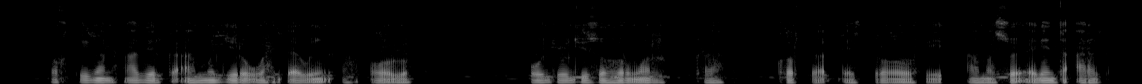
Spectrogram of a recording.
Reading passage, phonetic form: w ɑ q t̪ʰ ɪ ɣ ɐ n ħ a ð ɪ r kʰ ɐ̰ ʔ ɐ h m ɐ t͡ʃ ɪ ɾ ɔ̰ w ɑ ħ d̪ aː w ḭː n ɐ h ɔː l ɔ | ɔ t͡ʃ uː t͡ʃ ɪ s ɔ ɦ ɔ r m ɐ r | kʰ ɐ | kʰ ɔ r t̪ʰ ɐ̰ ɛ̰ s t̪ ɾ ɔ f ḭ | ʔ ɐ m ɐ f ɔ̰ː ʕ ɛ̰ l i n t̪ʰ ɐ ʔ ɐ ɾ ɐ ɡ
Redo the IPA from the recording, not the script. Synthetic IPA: w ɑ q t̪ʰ ɪ ɣ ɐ n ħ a ð ɪ r kʰ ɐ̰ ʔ ɐ h m ɐ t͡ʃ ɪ ɾ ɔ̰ w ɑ ħ d̪ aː w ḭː n ɐ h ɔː l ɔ | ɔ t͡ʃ ɔː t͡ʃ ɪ s ɔ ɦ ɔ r m ɐ r | kʰ ɐ | kʰ ɔ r t̪ʰ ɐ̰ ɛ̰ s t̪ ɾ ɔ f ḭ | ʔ ɐ m ɐ s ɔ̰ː ʕ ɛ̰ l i n t̪ʰ ɐ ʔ ɐ ɾ ɐ ɡ

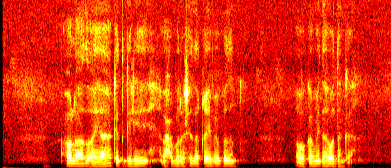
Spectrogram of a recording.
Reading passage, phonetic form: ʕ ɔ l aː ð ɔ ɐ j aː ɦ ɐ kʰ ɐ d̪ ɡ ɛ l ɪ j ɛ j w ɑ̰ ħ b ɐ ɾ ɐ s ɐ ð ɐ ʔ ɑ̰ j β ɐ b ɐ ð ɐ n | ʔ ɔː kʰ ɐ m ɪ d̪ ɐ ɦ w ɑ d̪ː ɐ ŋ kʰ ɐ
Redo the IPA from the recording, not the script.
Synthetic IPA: ʕ ɔ l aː ð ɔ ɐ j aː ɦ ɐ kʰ ɐ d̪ ɡ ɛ l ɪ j ɛ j w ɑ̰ ħ b ɐ ɾ ɐ ʃ ɐ ð ɐ q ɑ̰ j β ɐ b ɐ ð ɐ n | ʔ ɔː kʰ ɐ m ɪ d̪ ɐ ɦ w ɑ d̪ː ɐ ŋ kʰ ɐ

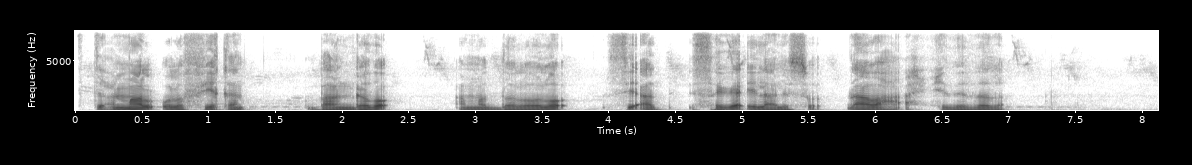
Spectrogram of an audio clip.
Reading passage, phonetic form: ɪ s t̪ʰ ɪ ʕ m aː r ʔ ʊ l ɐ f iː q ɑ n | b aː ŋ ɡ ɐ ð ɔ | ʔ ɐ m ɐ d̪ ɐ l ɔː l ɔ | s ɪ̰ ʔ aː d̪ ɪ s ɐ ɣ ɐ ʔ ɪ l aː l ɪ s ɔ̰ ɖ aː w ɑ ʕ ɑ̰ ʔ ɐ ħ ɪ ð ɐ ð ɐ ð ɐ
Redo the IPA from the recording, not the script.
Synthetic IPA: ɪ s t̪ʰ ɪ ʕ m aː l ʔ ʊ l ɐ f iː q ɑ n | b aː ŋ ɡ ɐ ð ɔ | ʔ ɐ m ɐ d̪ ɐ l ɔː l ɔ | s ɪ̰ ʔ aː d̪ ɪ s ɐ ɣ ɐ ʔ ɪ l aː l ɪ s ɔ̰ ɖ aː w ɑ ʕ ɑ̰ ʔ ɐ ħ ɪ ð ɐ ð ɐ ð ɐ

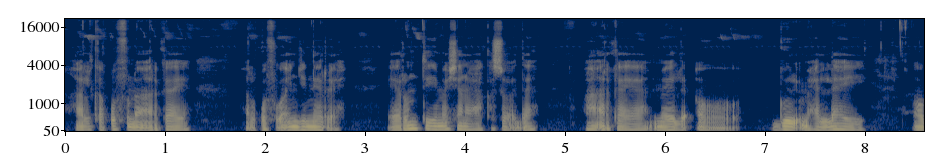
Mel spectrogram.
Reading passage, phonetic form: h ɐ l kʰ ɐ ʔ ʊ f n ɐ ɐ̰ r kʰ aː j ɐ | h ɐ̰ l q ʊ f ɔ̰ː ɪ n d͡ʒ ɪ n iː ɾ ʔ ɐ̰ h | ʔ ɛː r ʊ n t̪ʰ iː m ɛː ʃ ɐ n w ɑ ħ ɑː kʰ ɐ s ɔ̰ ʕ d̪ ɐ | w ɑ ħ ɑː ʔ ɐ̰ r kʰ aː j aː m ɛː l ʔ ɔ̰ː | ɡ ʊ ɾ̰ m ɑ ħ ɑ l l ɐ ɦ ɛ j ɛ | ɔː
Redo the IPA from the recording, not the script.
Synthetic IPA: h ɐ l kʰ ɐ q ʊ f n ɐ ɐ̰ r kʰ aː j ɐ | h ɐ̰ l q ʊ f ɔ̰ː ɪ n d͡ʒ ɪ n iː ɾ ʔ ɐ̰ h | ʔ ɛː r ʊ n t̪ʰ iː m ɛː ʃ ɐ n w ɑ ħ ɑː kʰ ɐ s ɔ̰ ʕ d̪ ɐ | w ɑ ħ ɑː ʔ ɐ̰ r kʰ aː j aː m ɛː l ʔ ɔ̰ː | ɡ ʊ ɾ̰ m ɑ ħ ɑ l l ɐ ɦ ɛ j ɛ | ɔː

